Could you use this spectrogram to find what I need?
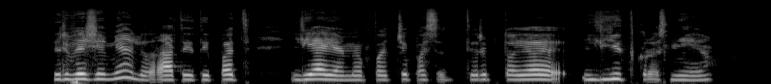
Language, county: Lithuanian, Vilnius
